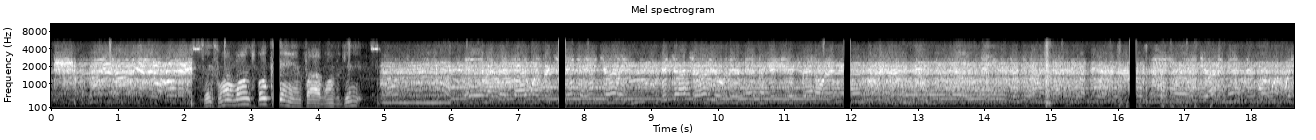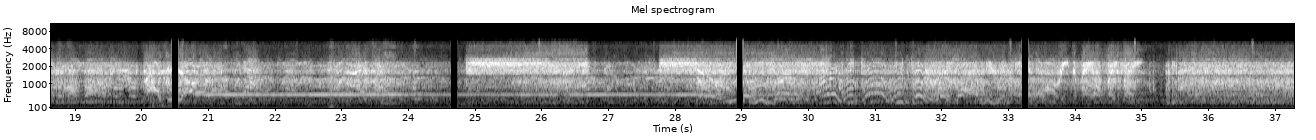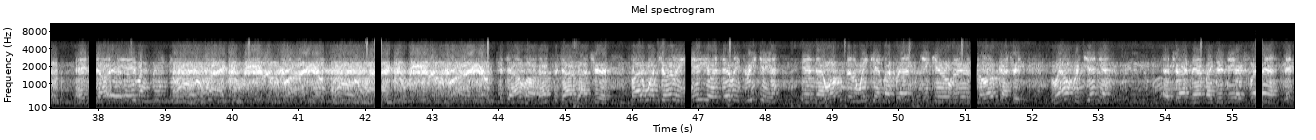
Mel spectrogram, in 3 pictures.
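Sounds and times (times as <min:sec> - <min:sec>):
radio static: 0:00.0 - 0:02.8, 0:04.9 - 0:55.9
weak garbled radio voices: 0:00.0 - 0:55.9
carrier whistle tones: 0:04.8 - 0:09.0, 0:20.6 - 0:29.2.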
